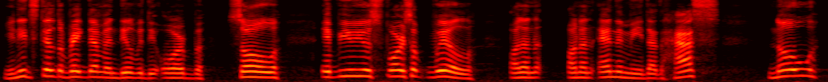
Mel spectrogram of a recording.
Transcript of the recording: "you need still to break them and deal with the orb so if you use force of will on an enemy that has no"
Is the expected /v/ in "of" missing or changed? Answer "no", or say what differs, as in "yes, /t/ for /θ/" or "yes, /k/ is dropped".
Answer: yes, /p/ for /v/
